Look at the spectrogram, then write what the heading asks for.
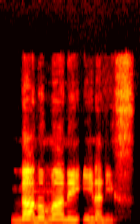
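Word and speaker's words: Ninomae Ina'nis: Nanomane Inanis.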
